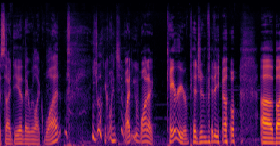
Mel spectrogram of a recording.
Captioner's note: laughs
